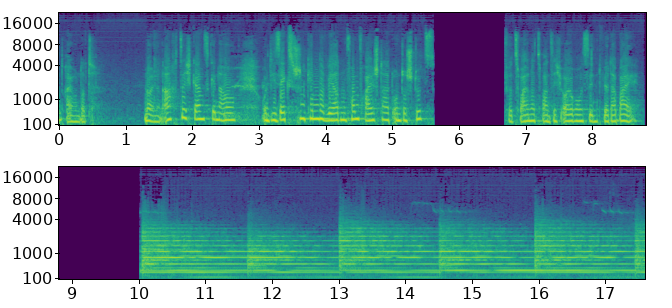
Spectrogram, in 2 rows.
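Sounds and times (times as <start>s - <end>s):
speech: 0.0s - 0.7s, 1.3s - 5.6s, 6.7s - 8.8s
bells of Meißen Cathedral in Meißen pealing: 0.0s - 4.5s, 10.0s - 17.5s.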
